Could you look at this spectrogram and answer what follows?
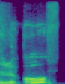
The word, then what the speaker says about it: Lviv: I'm not sure how to pronounce it in English, but in Polish it's Lviv.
